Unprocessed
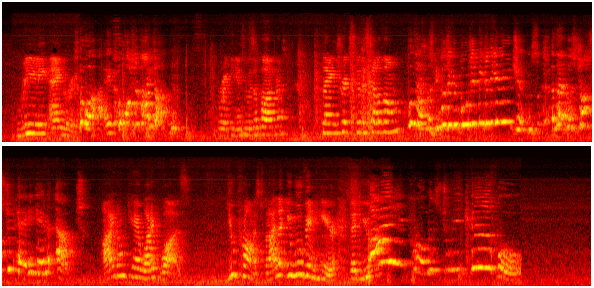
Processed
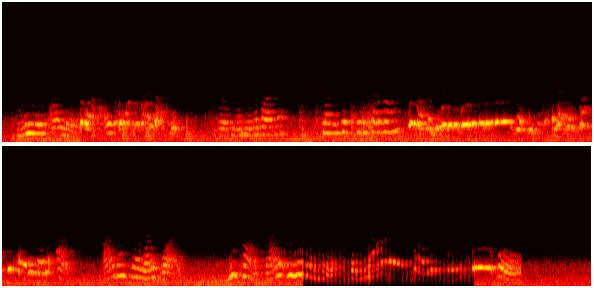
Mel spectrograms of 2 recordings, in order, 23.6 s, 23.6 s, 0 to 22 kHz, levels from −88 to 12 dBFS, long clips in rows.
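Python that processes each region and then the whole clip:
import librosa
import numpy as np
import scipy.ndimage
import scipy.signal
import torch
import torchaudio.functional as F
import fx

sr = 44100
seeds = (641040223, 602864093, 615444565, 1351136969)

y = fx.chain(x, sr, fx.highpass(hz=520.0, slope=12),
    fx.tremolo(hz=12.0, depth=0.97), at=(17.8, 21.24))
y = scipy.signal.sosfilt(scipy.signal.ellip(4, 1.0, 70, 600.0, 'lowpass', fs=sr, output='sos'), y)
y = fx.low_shelf(y, sr, hz=78.0, db=11.5)
y = F.gain(torch.from_numpy(y), -1.5).numpy()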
